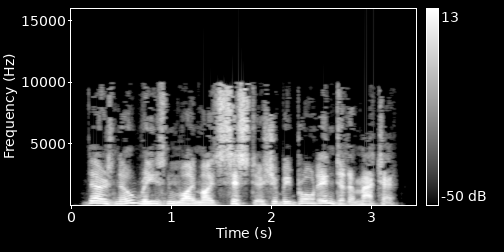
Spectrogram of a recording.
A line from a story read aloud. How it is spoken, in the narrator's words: growled the younger man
